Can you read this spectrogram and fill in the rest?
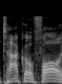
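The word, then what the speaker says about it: Tacko Fall: But there's a guy that Taco Fall, you're going to see.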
